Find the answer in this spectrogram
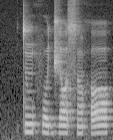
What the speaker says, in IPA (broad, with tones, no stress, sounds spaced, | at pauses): t ũ˦ f o˧ d͡ʒ ɔ˧ s ɔ̃˨ h ɔ˨˦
